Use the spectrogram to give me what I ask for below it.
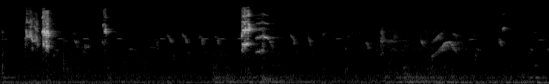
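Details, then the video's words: Lovebirds giving shrill, high chirps and harsh broadband squawks in short bursts, with fainter twittering notes between them and a low hum underneath. "Love Birds Nature Sound"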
